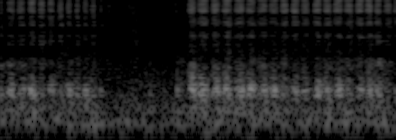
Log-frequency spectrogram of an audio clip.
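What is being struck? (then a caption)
Colored pencil on paper page. A teal colored pencil rubs and scratches across a paper coloring book page on a table, shading in rapid strokes near the stones. Bright, papery scratching pulses come in quick rhythmic strokes over a soft low-mid body, with a brief quieter lull in the middle before the strokes resume.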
